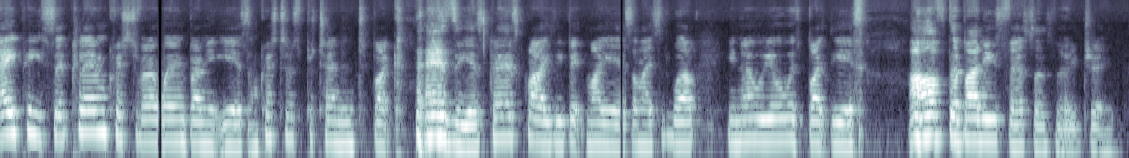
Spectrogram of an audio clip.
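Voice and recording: The voice has a fairly bright tone, ordinary pitch variation and a moderate pace. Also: woman, medium pitch for a woman.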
